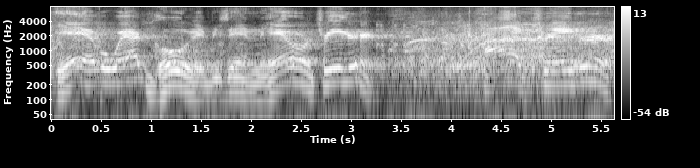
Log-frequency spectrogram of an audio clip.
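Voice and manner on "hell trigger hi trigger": drawled greeting as Trigger; locals calling out. Retold or imitated. Locals greeting the comic by a horse's name, drawn out. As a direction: call out her new nickname, slow and friendly.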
